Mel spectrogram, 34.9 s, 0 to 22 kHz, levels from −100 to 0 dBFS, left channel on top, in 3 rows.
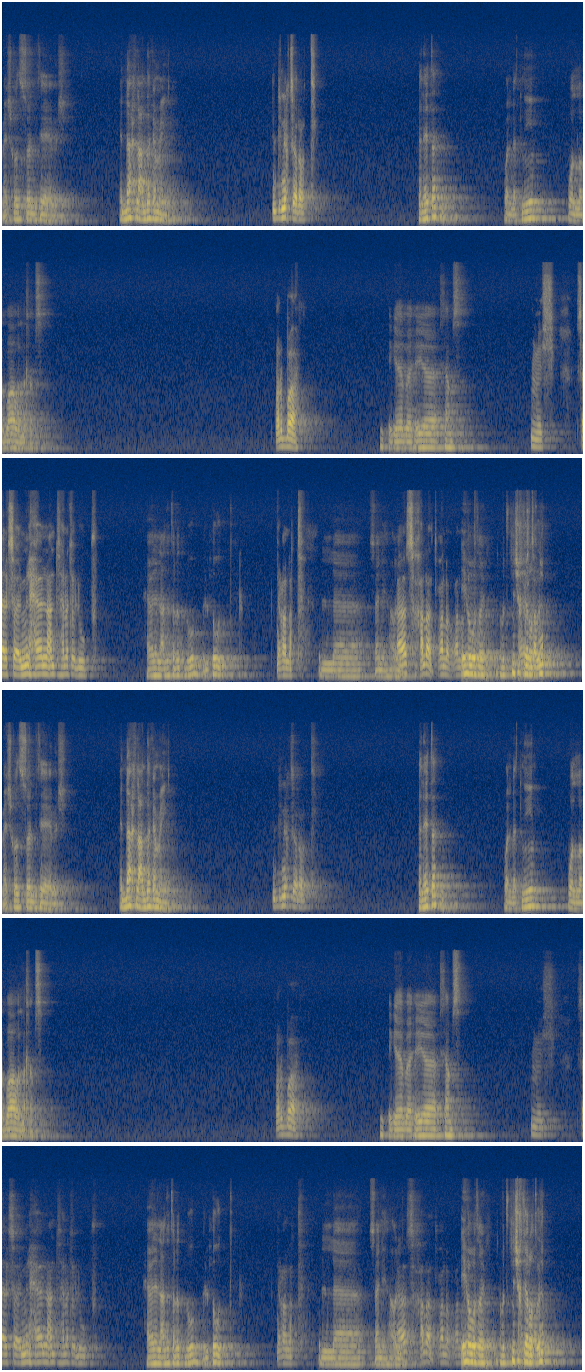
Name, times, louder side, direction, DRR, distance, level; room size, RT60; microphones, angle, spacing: voice 1, 0.0-1.2 2.4-3.4 8.3-8.9 10.0-10.8 11.3-12.4 19.2-20.8 26.1-27.6 29.6-31.3 32.4-34.1, right 2 dB, 30° right, 9 dB, 0.7 m, -26 dB
voice 2, 5.4-6.3 17.1-17.6 22.2-22.6 23.1-25.1 28.7-29.3 31.1-32.5 33.6-34.1, left 8 dB, 75° left, 18 dB, 0.3 m, -27 dB
15.5 x 13.5 x 2.7 m, 1.2 s
head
